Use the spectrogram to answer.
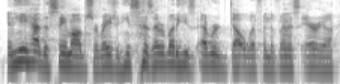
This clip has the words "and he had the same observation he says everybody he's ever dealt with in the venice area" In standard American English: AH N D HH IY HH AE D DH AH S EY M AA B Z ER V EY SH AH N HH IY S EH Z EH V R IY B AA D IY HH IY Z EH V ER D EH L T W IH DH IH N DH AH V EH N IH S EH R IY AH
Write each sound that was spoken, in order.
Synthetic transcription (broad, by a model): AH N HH IY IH D DH AH S EY M AA B Z ER V EY SH AH N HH IY S EH Z EH V R IY B AA D IY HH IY Z EH V ER D EH L T W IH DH IH N DH AH V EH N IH S EH R IY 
